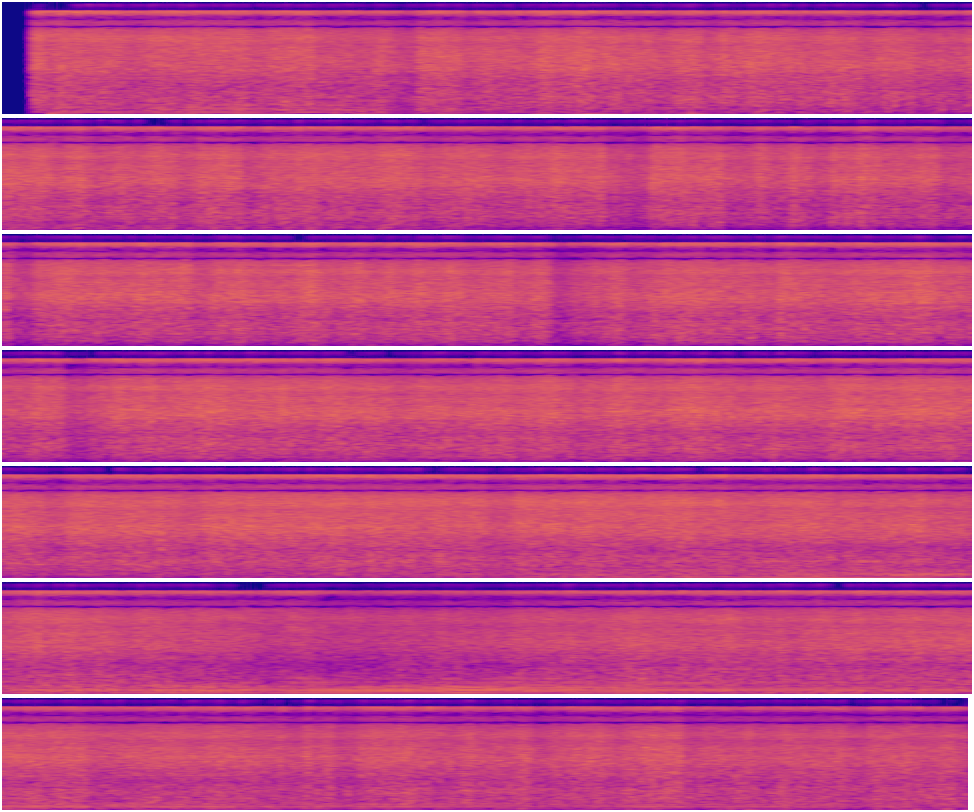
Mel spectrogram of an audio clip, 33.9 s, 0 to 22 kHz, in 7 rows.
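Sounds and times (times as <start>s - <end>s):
heavy rain falling: 0.1s - 33.9s
low rumble: 0.2s - 7.6s, 16.4s - 33.9s.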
